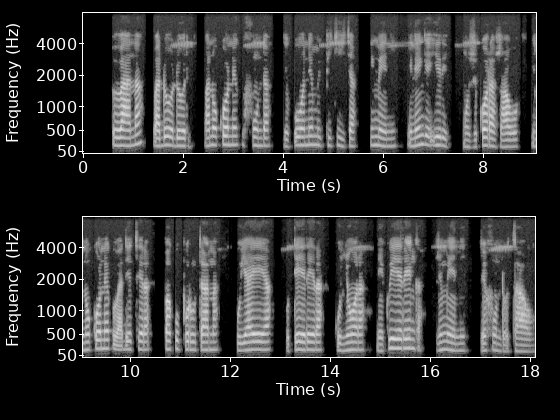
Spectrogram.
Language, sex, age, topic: Ndau, female, 36-49, education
